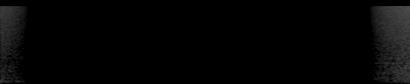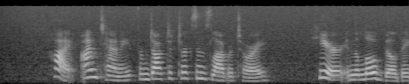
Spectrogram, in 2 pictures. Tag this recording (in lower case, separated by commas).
speech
